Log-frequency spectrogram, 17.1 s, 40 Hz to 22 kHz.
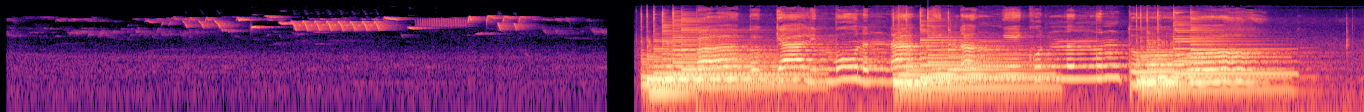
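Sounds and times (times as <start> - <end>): small birds chirping: 0.1 - 7.6.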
